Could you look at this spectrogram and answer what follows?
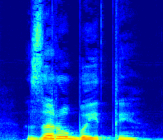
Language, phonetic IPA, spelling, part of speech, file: Ukrainian, [zɐrɔˈbɪte], заробити, verb, Uk-заробити.ogg
- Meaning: to earn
